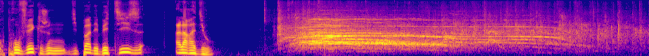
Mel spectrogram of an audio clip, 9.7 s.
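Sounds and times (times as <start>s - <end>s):
speech: 0.2s - 3.2s
audience applause: 4.1s - 9.7s
crowd wild cries of ecstasy or anger: 4.2s - 9.0s.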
